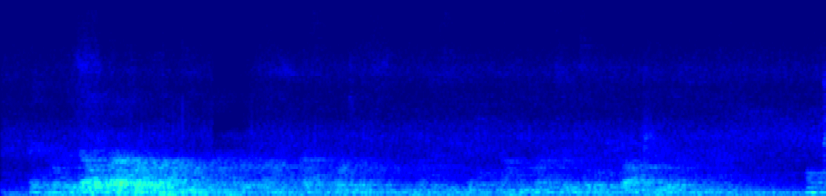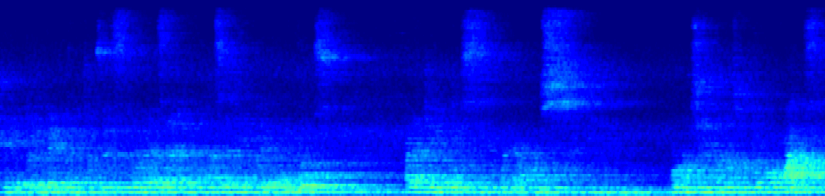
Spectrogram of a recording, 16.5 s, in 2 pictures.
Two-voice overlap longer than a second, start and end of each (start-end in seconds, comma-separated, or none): none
